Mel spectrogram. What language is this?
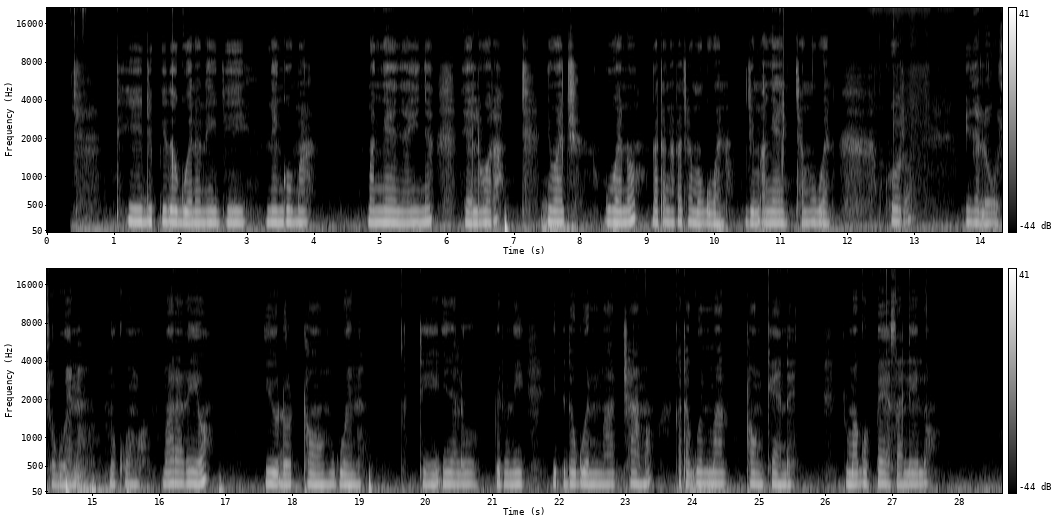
Luo (Kenya and Tanzania)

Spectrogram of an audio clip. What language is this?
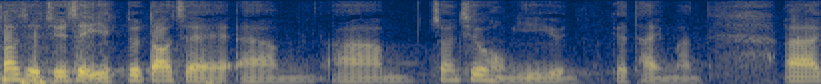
Cantonese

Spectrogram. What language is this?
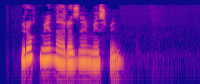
Kyrgyz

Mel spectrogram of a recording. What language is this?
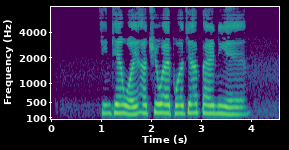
Chinese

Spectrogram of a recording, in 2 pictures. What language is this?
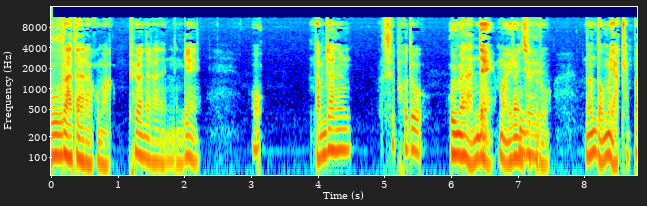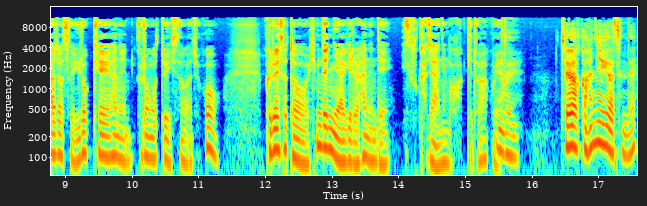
Korean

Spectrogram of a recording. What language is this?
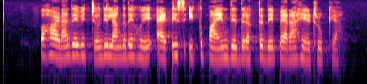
Punjabi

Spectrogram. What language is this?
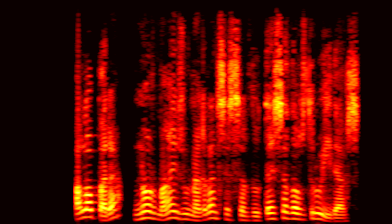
Catalan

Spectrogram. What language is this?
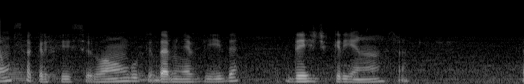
Portuguese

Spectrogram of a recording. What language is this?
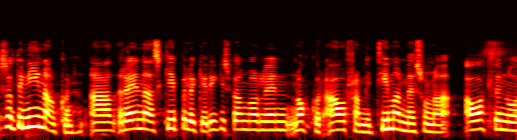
Icelandic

